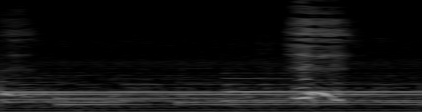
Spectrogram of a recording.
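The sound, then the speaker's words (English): A voice imitates the labored, gasping breathing of a dying girl with shortness of breath: one sharp, raspy intake of air near the end, over a steady low hum in the background. “And even from when I was talking to her, I could hear the way that girl was breathing.”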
